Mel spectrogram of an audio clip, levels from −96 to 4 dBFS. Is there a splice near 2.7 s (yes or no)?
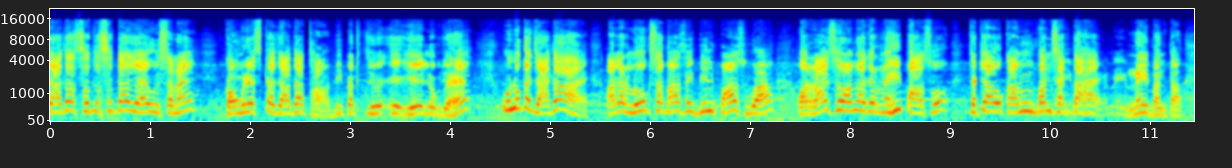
no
